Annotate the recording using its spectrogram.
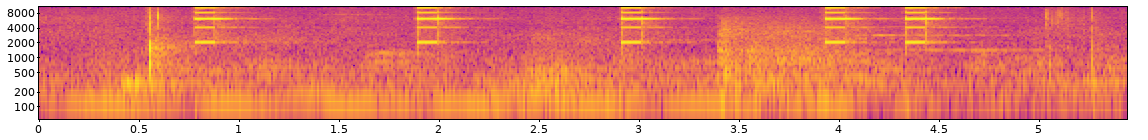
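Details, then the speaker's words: CADD Legacy PCA morphine pump: short electronic beeps, mostly in quick pairs, over a low hum as the on/off key is pressed to power the pump down before a cassette change. "pour cela appuyez sur la touche active et inactive et vous entendrez une série de trois types la pompe est inactivé"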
